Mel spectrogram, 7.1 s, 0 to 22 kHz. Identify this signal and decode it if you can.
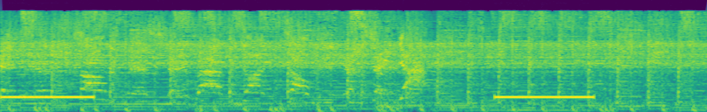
Ringback tone (Europe, 425 Hz), with noise.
